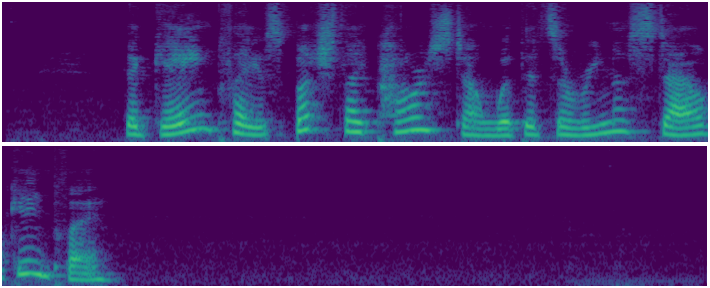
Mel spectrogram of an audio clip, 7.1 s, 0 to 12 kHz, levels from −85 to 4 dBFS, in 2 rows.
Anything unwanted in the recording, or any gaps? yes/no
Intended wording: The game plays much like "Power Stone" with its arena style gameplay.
no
